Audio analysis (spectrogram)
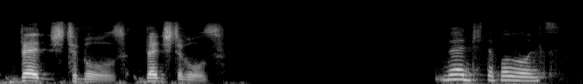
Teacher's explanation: the e here in the middle is not pronounced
